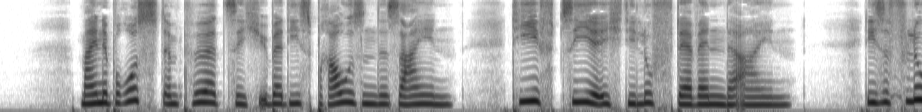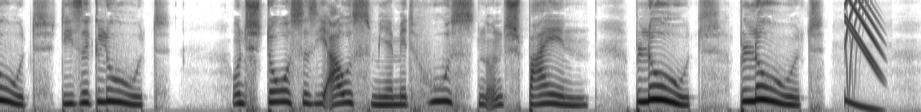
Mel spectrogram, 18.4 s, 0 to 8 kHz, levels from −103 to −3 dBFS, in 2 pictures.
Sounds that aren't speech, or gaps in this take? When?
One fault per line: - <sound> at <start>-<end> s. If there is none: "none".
- chirp at 17.7-18.1 s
